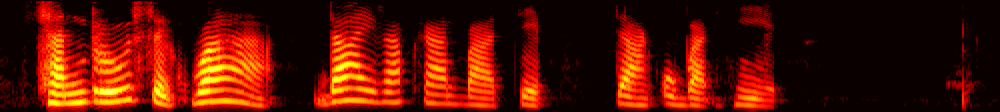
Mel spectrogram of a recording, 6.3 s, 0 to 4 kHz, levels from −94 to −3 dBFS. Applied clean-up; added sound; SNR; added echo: none; none; none; none.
